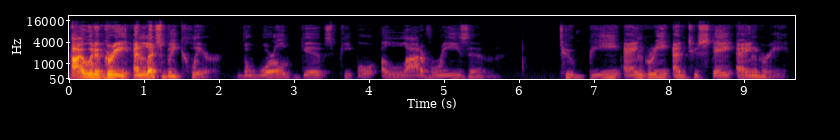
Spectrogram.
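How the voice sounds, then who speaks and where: A man in his fifties talking on a video call, building his points in a measured, deliberate way. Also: mid-range voice, pushed and bright, rough recording. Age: 50s. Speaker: guest. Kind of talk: reflective livecast conversation.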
